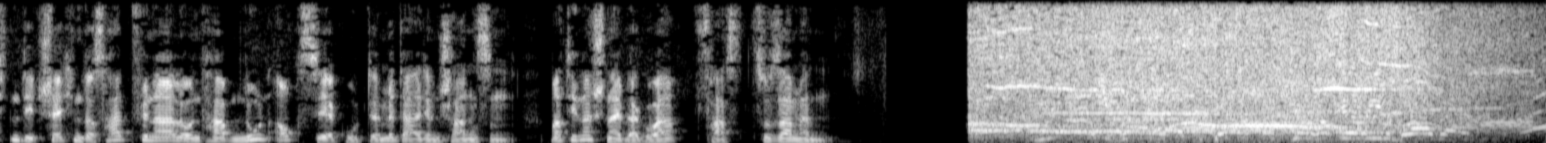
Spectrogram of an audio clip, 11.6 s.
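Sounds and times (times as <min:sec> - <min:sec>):
speech: 0:00.0 - 0:06.4
fans cheering at public viewing: 0:07.2 - 0:11.5
whistles: 0:09.4 - 0:11.5.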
